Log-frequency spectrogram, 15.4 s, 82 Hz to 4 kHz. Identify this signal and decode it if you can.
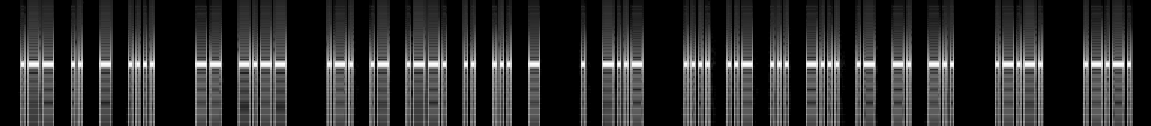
Morse code, heard as a keyed tone, about 25 wpm, spaced as for 20 wpm, 550 Hz. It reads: WITH MY RAPIST EX HUSBAND <AR> <AR>
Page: News Headlines in Morse Code at 20 WPM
